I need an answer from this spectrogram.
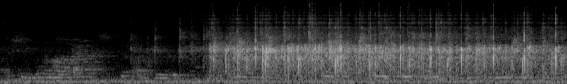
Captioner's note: clapping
